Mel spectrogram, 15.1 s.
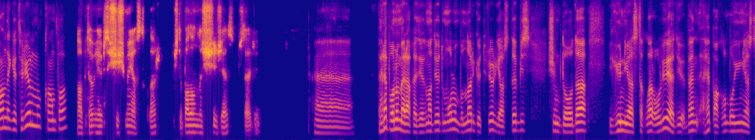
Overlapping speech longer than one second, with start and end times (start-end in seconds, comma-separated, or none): none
